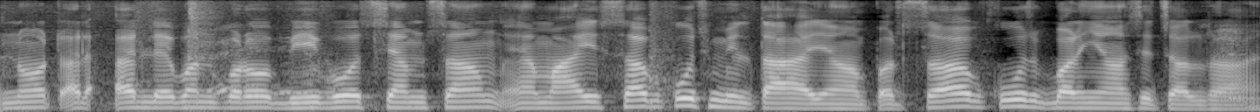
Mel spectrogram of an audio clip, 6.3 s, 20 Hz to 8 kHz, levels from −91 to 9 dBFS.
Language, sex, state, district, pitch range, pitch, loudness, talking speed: Maithili, male, Bihar, Madhepura, 135-155 Hz, 145 Hz, -14 LUFS, 190 wpm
